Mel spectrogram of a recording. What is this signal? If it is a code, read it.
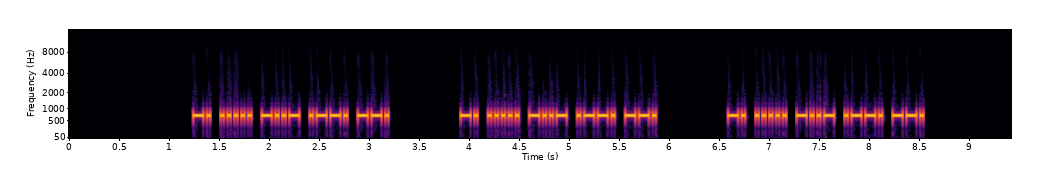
Morse code, heard as a keyed tone, about 36 wpm, 700 Hz. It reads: N5XPG N5XPG N5XPG
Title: USA Call Signs - 5 Characters - Repeated 3x - 35wpm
